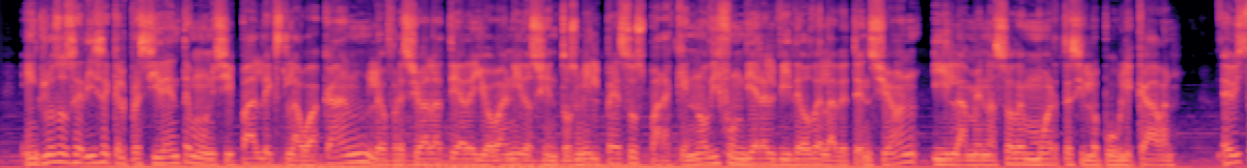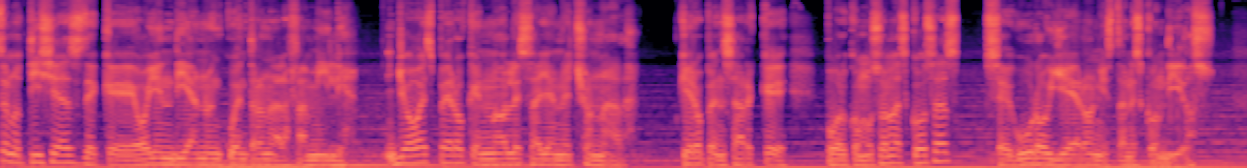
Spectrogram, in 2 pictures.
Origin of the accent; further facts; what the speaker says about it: Mexico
